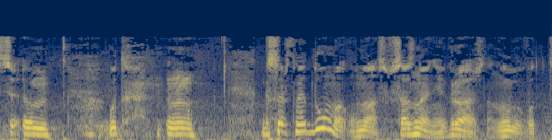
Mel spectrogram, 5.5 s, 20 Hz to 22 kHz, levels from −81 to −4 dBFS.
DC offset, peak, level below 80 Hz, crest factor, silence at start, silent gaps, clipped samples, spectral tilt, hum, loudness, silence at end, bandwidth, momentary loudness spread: under 0.1%; -4 dBFS; -40 dBFS; 14 dB; 0 s; none; under 0.1%; -5 dB/octave; none; -18 LUFS; 0 s; 8.8 kHz; 11 LU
